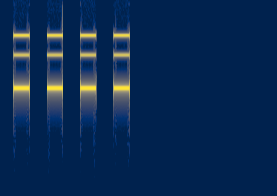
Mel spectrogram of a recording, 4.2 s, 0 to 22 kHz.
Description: Beep code, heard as a piezo beeper, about 3450 Hz. 4 short. In AMI BIOS tables: system timer failure; in Dell tables: memory read or write failure.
